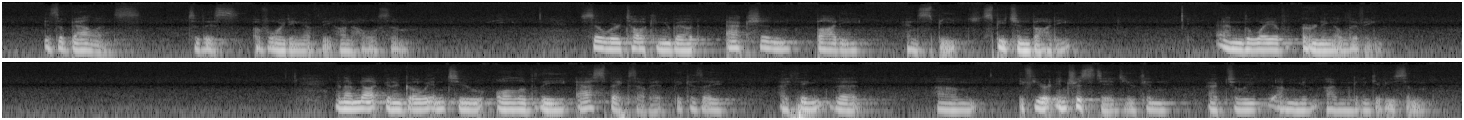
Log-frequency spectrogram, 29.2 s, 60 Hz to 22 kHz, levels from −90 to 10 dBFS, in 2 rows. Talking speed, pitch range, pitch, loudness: 120 wpm, 140-160 Hz, 145 Hz, -21 LUFS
